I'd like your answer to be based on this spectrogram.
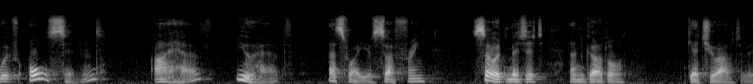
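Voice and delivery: mild, tender, very gentle and kindly tone. Retelling the words spoken to Job, imitating Eliphaz speaking gently. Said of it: "Very gentle".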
